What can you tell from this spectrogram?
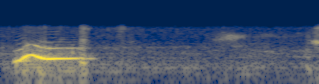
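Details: One of three pet cats named Spot, Noisy and Kahel gives a single short meow, rising then holding steady for about half a second in a quiet indoor room, followed by faint soft sounds.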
